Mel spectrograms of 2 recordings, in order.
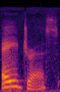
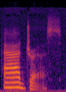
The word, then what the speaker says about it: address: One D sound but we need to double the D in the middle of the word to protect that short vowel because if it's a vow by itself it could be an open syllable and remember open syllables tend are not tend to but they are long we cannot have that turn into a long a it's not a dress it's address so we have to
